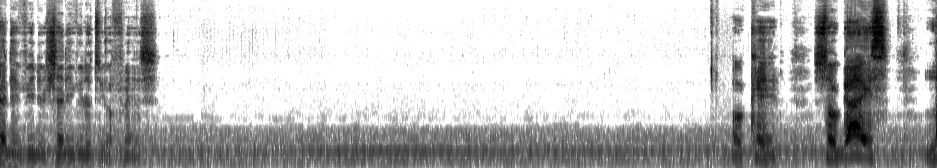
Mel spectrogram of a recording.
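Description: A young man speaks close to the microphone in a low, casual voice.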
